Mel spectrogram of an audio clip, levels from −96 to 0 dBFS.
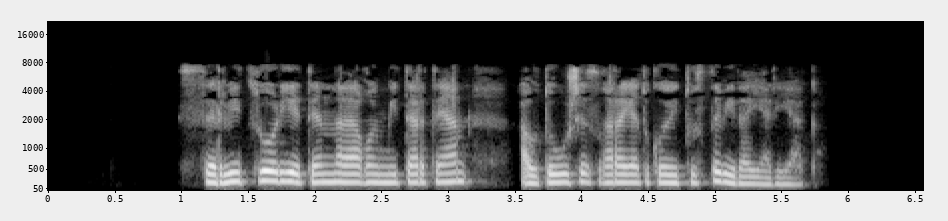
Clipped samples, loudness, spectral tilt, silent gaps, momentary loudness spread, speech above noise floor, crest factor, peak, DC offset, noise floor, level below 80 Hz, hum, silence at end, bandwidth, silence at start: under 0.1%; -15 LUFS; -6 dB/octave; none; 13 LU; over 75 dB; 16 dB; 0 dBFS; under 0.1%; under -90 dBFS; -62 dBFS; none; 0.9 s; 7.8 kHz; 1 s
